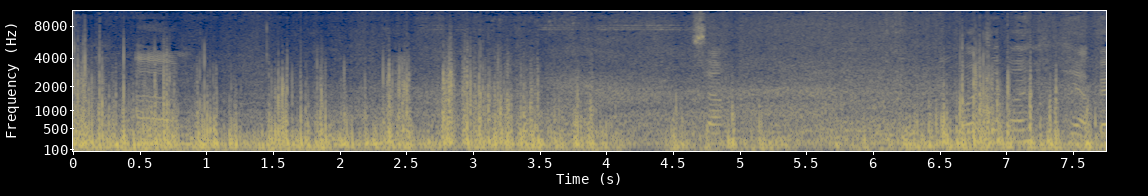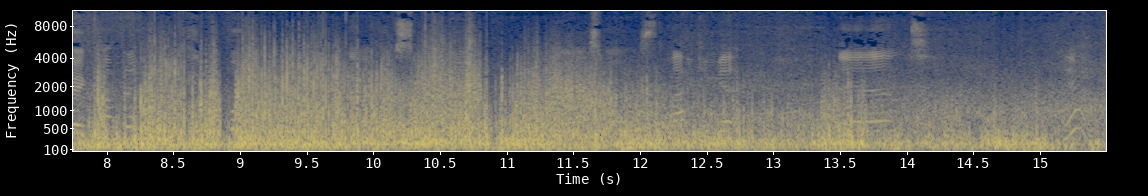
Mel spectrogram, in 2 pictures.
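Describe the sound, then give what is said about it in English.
Wind buffets a microphone outdoors on a street, a steady, loud, rumbling roar that gusts and blusters for the whole stretch with no clear pause. “It's also windy, so sorry for the noise.”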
